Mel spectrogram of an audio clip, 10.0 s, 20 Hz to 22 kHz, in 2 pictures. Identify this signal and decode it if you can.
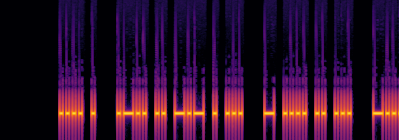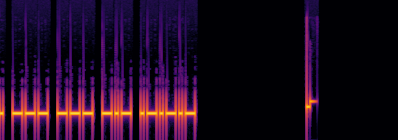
Morse code, heard as a keyed tone, about 30 wpm, 700 Hz. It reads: HE LIKES THIS BOOK.
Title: Additional Easy Phrases 30wpm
